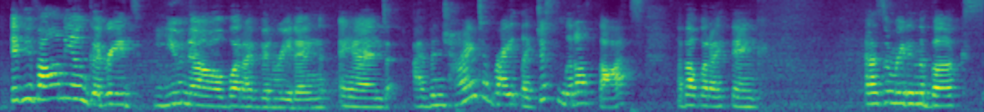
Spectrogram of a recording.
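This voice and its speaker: A young American woman chatting casually as a book vlogger, with informal, animated asides. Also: on the high side. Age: young adult. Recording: roomy, distant mic, faint noise.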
